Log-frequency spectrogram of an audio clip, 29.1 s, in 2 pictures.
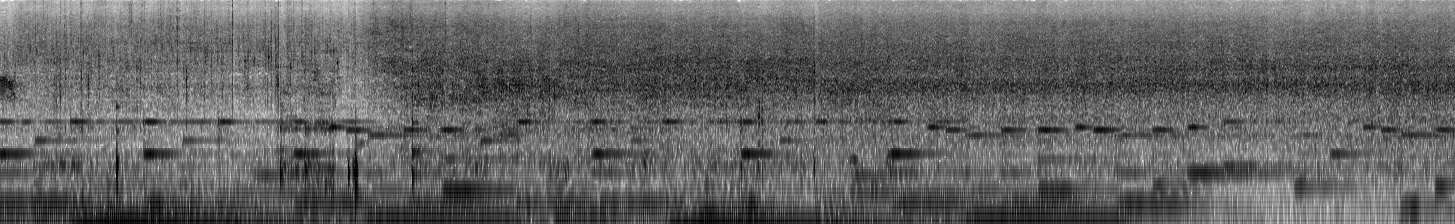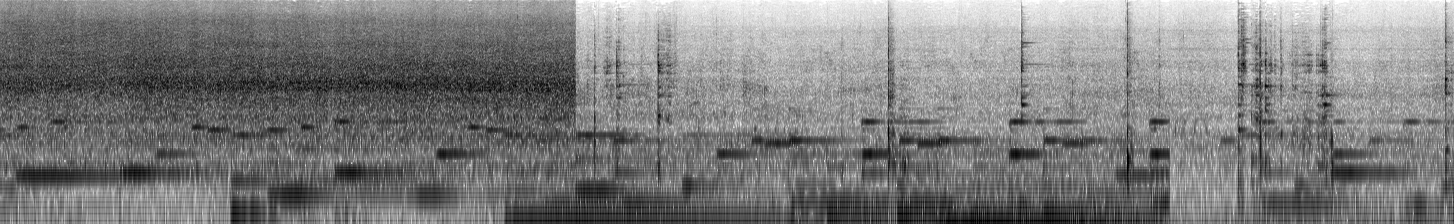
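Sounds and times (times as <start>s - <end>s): background music with bass: 0.0s - 13.0s, 19.4s - 26.3s
duck sizzling in oil: 0.0s - 22.2s
utensils clicking on pot: 0.4s - 6.8s.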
